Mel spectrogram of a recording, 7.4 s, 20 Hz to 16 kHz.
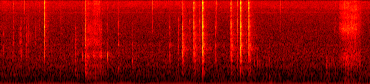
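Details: Canon PowerShot SX50 compact camera switched off and shaken: sharp irregular light clicks; service confirmed this rattle is normal when off, made by the linear-motor lens; noise absent when camera is on.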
